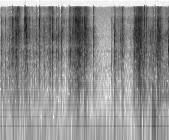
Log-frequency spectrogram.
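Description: Clear plastic packaging of a carded pin-badge set crinkling as it is handled in the hands: a run of crackles with a short pause just past a second in.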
